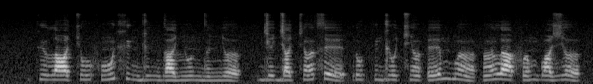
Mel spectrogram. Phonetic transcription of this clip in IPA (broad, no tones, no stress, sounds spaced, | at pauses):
kʲ u l ɑ c u f ũ xʲ ə ŋ ɡ i ŋ ɡ a ʎ ũ n d ə̃ ɲ ə | ɟ e ɟ a c ə̃ s e | ɾ u kʲ ə̃ ɡʲ o t͡ɕ ə̃ ʔ e m b ə̃ | ə̃ l a f ə m b ɑ ʑ ə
